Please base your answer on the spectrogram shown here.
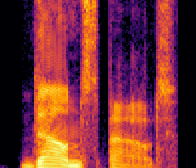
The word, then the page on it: downspout: British English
